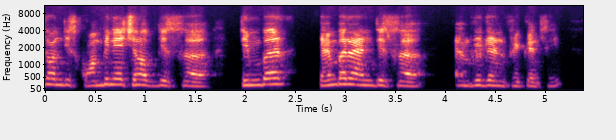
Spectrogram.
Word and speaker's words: timbre: It is written as timbre, but it's pronounced as timbre. It's a French word.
